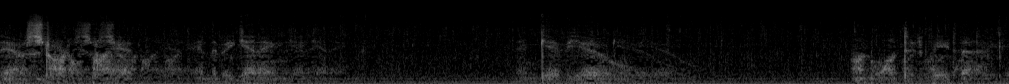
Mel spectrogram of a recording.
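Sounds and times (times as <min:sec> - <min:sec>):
person whispering: 0:00.0 - 0:03.6, 0:05.1 - 0:07.0, 0:08.5 - 0:10.0.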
